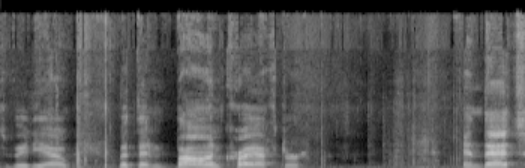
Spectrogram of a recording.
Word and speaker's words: Bondcraftor: if you're interested in winning this, just put Boncrafter resin. Bon crafter resin in the comments and you'll be entered. Of course, you have to subscribe and you have to like the video, but then bond crafter.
